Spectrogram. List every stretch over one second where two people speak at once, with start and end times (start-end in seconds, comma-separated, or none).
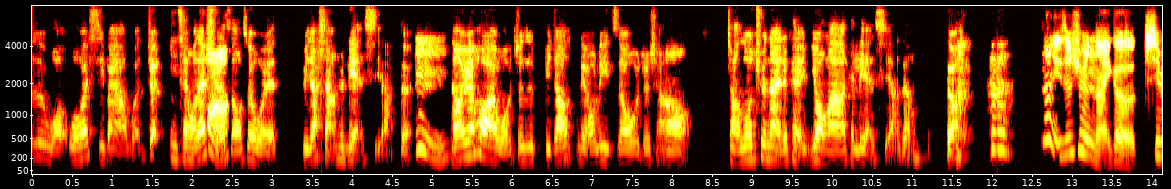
none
